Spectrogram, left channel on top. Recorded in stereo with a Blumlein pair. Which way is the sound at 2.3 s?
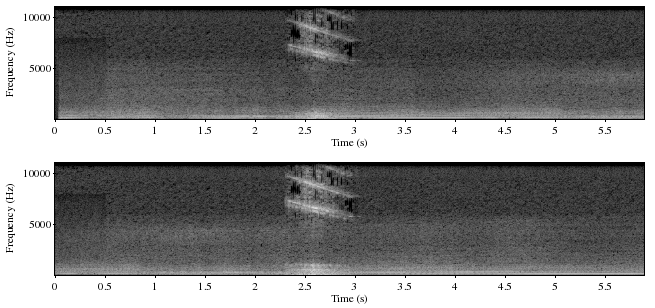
40° right.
